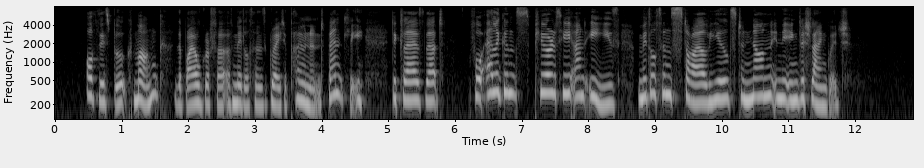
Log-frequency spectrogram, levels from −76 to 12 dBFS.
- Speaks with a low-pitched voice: No, high, 235 Hz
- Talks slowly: Yes, slow, 125 wpm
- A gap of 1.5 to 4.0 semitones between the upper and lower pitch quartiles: No, average, 4.7 semitones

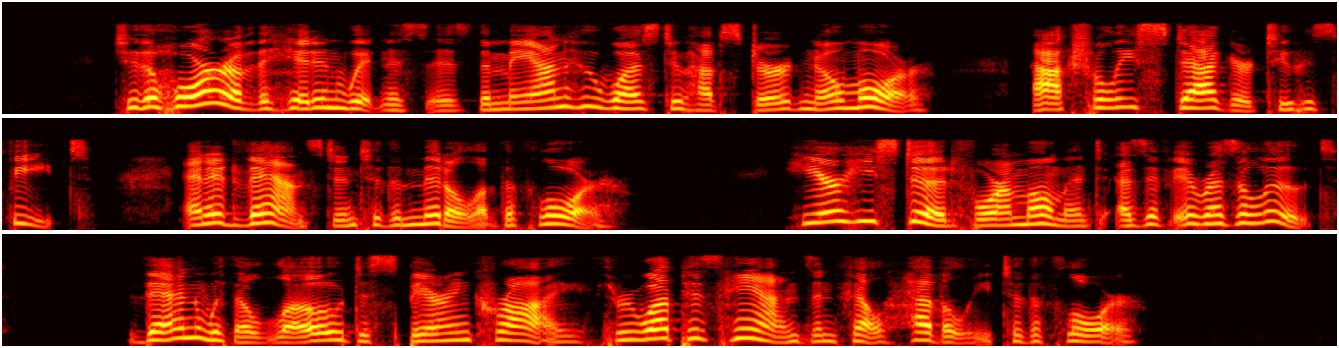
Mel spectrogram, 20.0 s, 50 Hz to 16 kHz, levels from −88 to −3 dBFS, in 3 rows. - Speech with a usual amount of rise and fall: Yes, average, 5.0 semitones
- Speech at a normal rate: Yes, average, 160 wpm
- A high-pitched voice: Yes, high, 235 Hz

